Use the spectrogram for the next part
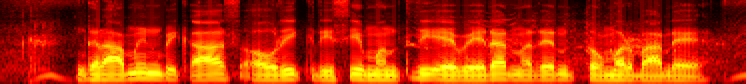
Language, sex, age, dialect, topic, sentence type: Bhojpuri, male, 31-35, Northern, agriculture, statement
